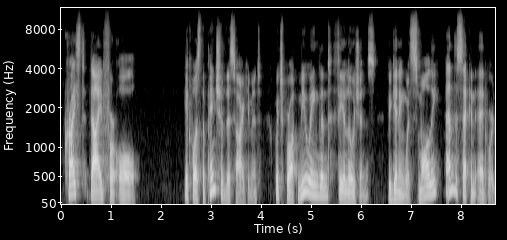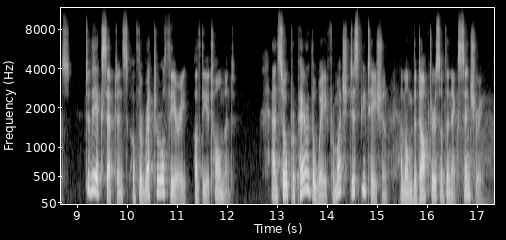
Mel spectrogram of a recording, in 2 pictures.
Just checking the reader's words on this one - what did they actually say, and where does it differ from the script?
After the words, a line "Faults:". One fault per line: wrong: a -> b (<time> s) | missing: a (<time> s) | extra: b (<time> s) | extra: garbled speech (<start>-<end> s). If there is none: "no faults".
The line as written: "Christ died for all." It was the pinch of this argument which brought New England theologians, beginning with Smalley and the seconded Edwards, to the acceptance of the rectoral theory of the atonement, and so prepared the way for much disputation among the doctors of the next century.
"Christ died for all." It was the pinch of this argument which brought New England theologians, beginning with Smalley and the second Edwards, to the acceptance of the rectoral theory of the atonement, and so prepared the way for much disputation among the doctors of the next century.
Faults:
wrong: seconded -> second (7.9 s)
